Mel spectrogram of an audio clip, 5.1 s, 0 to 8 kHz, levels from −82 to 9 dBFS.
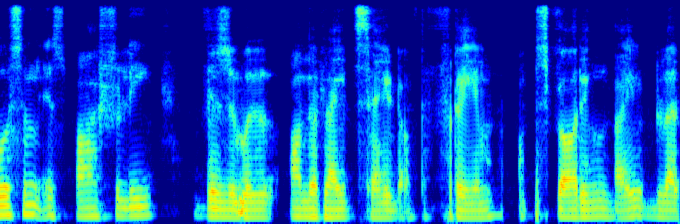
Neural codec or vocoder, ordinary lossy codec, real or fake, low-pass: codec, 32 kHz, 1.9 kbps, SNAC; none; fake; 7.2 kHz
